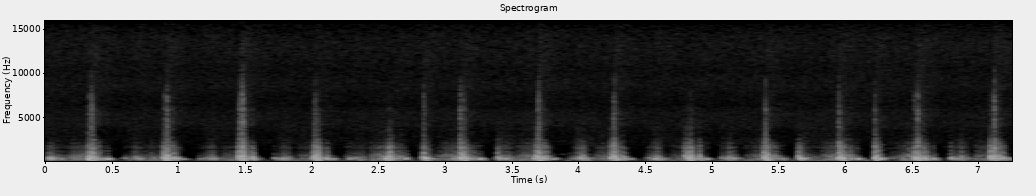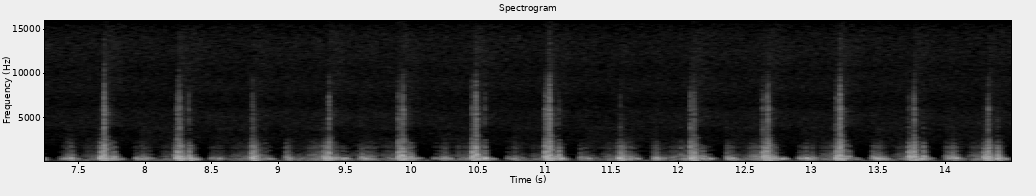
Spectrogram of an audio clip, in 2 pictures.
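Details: Stress-test auscultation at position M, heart rate 90-108-72 bpm while sitting, then standing, then lying: split S2 with a mid-systolic murmur and electrical disturbance noise.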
